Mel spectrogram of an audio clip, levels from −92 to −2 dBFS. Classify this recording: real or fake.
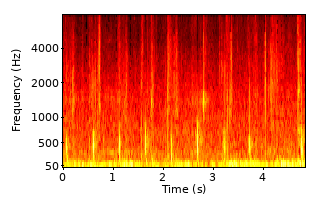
real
